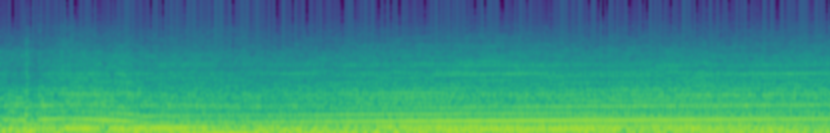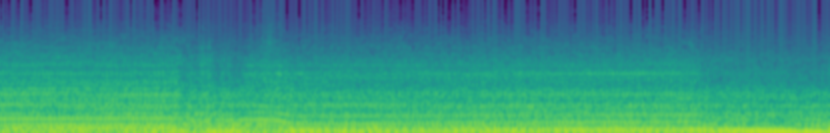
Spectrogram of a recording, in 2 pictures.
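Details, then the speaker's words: Worn Subaru Impreza daily driver doing hard pulls: loud, raspy exhaust rising in pitch with a brief dip at the shift, and the clutch chatters because the flywheel is not straight; clutch chatter from warped flywheel. "Flywheel's not very straight either, so it kind of likes to chatter."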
